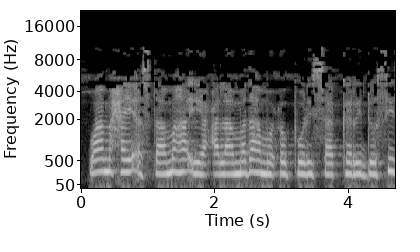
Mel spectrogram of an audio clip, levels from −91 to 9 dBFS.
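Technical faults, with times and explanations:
Throughout, MP2 compression damage: the speech sounds dull and carries a gurgling, granular roughness. Nothing is heard above about 10.4 kHz, because whole upper sub-bands have been switched off. The remaining bands flicker in and out and are coarsely quantised, which causes the grainy texture. The damage is heavy. The likely cause is MPEG Layer II coding at a very low bitrate, which fits roughly 32 kbps.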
